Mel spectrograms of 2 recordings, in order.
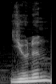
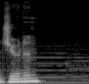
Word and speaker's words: Yunan: Yunan, that's how they pronounce it, not Junin.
